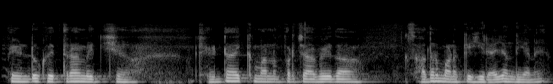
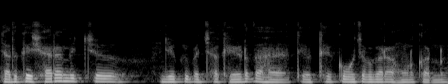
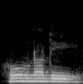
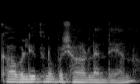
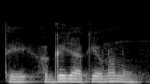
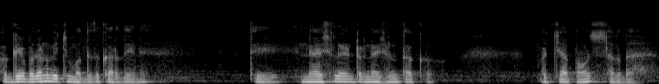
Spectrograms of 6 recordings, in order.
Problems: none marked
